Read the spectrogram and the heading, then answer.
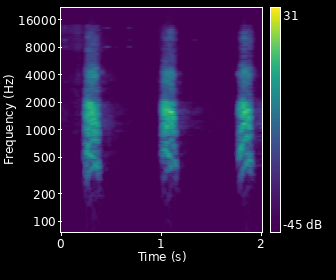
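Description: A dog barks three times in a steady rhythm, each bark short, sharp and fairly loud, with brief silences between them and no voices.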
